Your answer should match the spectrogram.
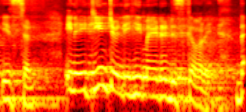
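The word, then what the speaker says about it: Ørsted: one man that is hands christian easter pronounced easter in 1820 he made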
